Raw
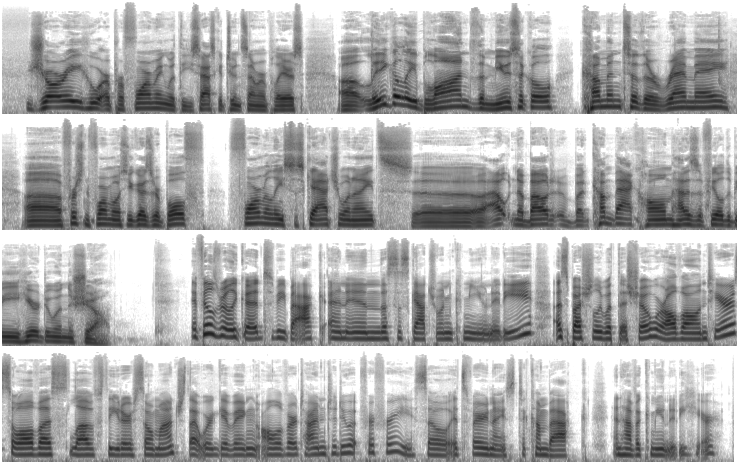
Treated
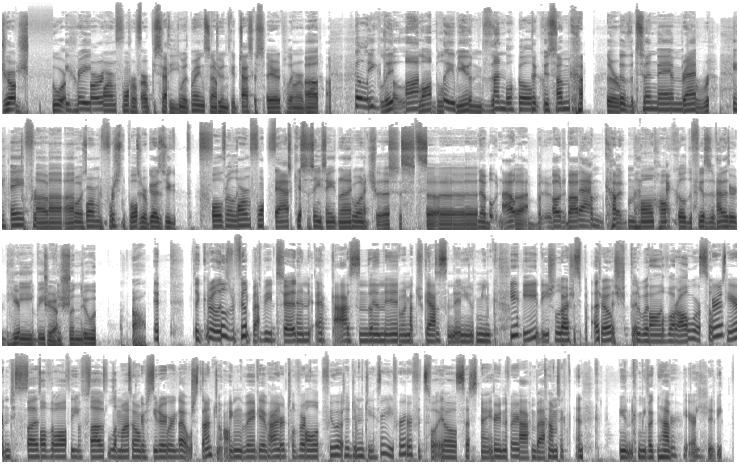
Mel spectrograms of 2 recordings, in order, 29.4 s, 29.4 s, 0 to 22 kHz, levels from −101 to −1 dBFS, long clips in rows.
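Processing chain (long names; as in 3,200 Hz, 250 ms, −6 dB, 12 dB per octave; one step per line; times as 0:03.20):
slices reordered back to front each 126 ms, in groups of 4
speech leveller within 4 dB 0.5 s
high shelf with overshoot 6,400 Hz +12.5 dB, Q 1.5
frequency shifter −59 Hz
level −4.5 dB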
